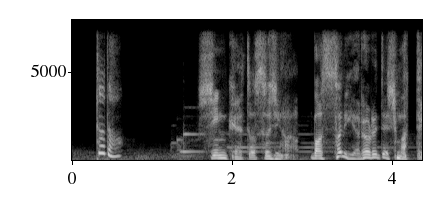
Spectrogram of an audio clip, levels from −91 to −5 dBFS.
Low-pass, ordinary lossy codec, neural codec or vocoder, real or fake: 7.2 kHz; none; codec, 16 kHz, 4 kbps, X-Codec, HuBERT features, trained on balanced general audio; fake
